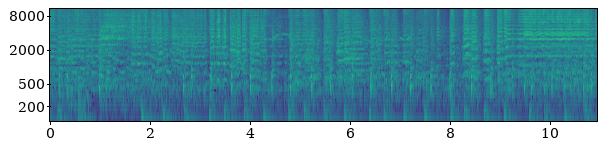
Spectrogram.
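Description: Banda music: a Mexican brass band playing, trumpets and trombones carrying the melody over a steady bass beat.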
